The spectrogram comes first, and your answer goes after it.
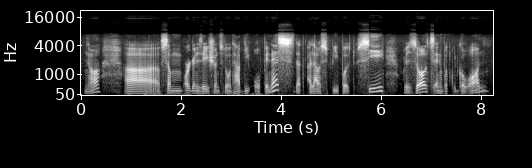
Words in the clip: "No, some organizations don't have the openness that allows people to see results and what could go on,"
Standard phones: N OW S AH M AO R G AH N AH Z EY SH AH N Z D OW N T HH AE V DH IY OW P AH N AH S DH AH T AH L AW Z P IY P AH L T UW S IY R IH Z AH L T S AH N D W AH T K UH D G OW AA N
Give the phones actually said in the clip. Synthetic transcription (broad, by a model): N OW S AH M AO R G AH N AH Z EY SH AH N S D OW N T HH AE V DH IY OW P AH N AH S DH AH T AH L AW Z P IY P AH L T UW S IY R IH Z AH L T S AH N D W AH T K UH D G OW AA N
